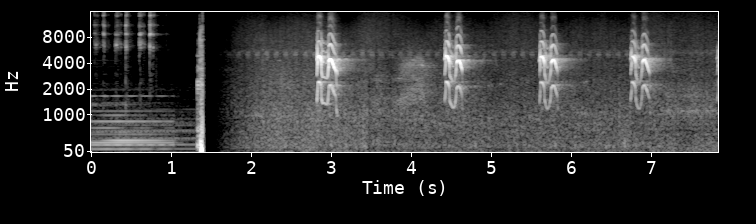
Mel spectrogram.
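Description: Shikra giving four sharp, high, squealing two-part calls, spaced about one to one and a half seconds apart; faint music and a click come before them.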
